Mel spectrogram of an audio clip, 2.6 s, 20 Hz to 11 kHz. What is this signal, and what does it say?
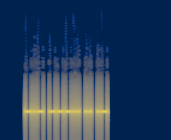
Morse code, heard as a keyed tone, about 40 wpm, 700 Hz. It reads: K8IA
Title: Call Signs - 40wpm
